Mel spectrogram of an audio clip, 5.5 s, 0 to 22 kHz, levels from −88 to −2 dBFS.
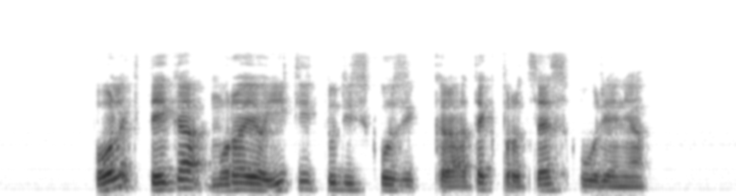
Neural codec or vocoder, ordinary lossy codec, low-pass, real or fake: none; Opus, 64 kbps; 7.2 kHz; real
